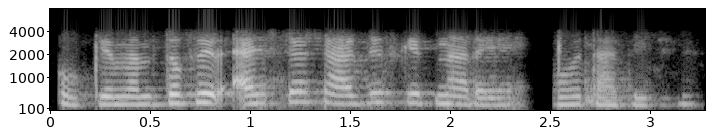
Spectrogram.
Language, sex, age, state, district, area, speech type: Hindi, female, 18-30, Madhya Pradesh, Narsinghpur, rural, conversation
